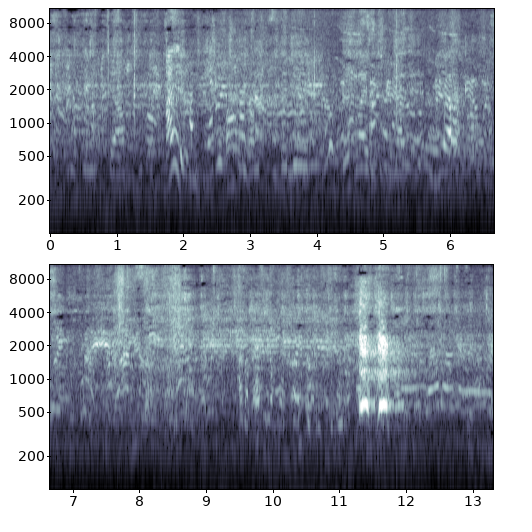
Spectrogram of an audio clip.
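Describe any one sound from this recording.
Adult spectators chatter outdoors in the distance.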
